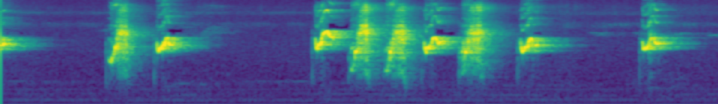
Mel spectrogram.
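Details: Greater green leafbird in vigorous song at night: a whistle, a pair of harsh notes, then a quick string of rasping chirps and whistles after a pause, ending in a lone call.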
